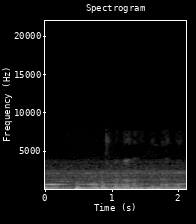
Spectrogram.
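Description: Tram running on its rails, heard from inside the car: a continuous low rumble with a single knock about half a second in.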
